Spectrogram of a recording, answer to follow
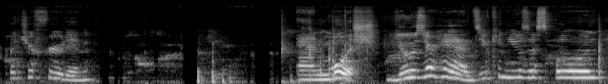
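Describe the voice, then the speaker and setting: A middle-aged woman who vlogs about home cooking chats folksily with viewers as she demonstrates a recipe in her own kitchen. Her voice is high, expressive and warm, and she speaks slowly. A camera sitting close by on the counter captures it, and the rough recording carries a little hiss or hum.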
